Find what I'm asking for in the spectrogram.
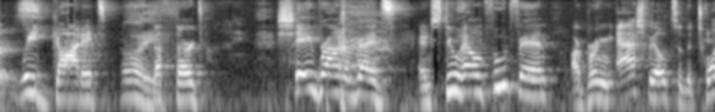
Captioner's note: laughs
